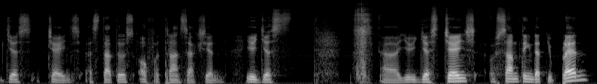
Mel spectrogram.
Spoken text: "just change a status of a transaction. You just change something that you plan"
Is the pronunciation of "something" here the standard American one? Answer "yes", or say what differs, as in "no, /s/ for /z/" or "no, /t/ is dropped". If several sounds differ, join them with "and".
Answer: no, /t/ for /θ/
